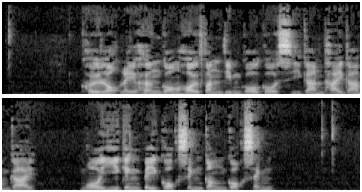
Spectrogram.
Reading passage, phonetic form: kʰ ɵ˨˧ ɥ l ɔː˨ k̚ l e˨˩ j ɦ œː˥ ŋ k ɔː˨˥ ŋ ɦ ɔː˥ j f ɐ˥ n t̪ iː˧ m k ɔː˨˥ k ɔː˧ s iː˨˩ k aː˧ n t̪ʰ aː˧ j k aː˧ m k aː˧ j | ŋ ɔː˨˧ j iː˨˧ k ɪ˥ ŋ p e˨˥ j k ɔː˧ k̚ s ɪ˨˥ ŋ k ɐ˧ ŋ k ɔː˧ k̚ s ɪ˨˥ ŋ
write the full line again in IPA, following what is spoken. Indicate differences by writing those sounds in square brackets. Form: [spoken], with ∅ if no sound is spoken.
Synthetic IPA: kʰ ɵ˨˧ ɥ l ɔː˨ k̚ l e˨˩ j ɦ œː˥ ŋ k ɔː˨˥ ŋ ɦ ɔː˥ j f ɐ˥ n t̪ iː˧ m k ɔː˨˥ k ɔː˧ s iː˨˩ k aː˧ n t̪ʰ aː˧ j k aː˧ m k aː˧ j | ŋ ɔː˨˧ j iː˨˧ k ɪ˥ ŋ p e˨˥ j k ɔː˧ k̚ s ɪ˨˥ ŋ k ɐ˧ ŋ k ɔː˧ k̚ s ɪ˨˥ ŋ

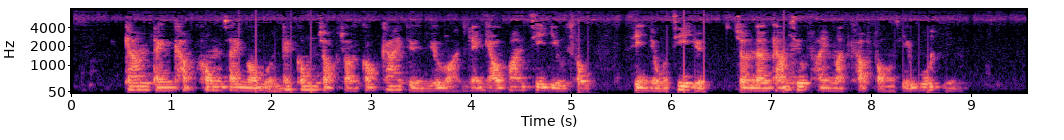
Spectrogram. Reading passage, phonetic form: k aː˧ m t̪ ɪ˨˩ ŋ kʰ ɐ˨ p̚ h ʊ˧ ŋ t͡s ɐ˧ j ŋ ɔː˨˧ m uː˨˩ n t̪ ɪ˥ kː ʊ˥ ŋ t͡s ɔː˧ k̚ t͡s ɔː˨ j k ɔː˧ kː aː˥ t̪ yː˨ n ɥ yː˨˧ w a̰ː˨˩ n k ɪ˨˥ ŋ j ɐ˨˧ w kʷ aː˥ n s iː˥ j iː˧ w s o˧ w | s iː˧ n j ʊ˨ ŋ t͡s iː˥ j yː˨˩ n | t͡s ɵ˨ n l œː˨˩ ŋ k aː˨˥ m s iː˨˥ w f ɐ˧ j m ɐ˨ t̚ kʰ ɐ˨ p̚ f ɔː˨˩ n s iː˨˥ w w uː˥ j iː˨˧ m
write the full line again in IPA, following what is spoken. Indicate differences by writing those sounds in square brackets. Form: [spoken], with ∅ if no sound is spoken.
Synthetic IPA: k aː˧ m t̪ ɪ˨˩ ŋ kʰ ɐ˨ p̚ h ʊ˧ ŋ t͡s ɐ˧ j ŋ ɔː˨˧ m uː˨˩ n t̪ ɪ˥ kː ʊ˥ ŋ t͡s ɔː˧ k̚ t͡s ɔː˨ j k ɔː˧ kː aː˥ t̪ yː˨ n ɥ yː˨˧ w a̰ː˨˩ n k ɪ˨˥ ŋ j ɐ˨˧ w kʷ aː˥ n [t͡s] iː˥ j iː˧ w s o˧ w | s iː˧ n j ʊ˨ ŋ t͡s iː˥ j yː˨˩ n | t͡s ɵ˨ n l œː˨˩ ŋ k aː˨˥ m s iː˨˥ w f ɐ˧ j m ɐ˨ t̚ kʰ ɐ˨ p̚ f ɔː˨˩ [ŋ] s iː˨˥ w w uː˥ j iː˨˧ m

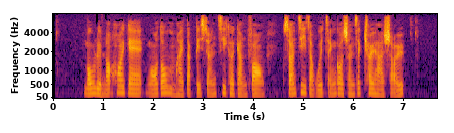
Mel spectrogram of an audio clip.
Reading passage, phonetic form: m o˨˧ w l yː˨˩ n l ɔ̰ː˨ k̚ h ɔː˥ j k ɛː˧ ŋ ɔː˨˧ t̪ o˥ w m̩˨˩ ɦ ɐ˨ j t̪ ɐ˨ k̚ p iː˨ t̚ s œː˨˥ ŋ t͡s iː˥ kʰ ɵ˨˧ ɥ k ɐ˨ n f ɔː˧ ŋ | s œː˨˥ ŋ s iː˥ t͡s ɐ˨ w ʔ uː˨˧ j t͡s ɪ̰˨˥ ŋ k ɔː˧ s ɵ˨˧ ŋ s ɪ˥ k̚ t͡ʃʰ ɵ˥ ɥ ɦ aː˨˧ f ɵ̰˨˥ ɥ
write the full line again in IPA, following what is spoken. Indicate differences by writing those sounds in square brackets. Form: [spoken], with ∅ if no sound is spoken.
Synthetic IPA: m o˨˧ w l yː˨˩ n l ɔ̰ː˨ k̚ h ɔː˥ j k ɛː˧ ŋ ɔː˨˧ t̪ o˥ w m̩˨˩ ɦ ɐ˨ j t̪ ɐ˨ k̚ p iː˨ t̚ s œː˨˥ ŋ t͡s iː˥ kʰ ɵ˨˧ ɥ k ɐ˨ n f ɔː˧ ŋ | s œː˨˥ ŋ [t͡s] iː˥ t͡s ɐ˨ w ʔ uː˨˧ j t͡s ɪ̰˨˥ ŋ k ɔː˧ s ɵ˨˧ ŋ s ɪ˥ k̚ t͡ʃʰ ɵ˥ ɥ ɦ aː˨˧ [s] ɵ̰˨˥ ɥ

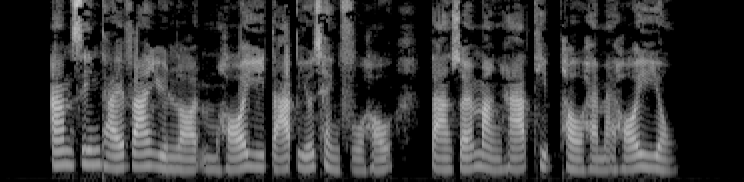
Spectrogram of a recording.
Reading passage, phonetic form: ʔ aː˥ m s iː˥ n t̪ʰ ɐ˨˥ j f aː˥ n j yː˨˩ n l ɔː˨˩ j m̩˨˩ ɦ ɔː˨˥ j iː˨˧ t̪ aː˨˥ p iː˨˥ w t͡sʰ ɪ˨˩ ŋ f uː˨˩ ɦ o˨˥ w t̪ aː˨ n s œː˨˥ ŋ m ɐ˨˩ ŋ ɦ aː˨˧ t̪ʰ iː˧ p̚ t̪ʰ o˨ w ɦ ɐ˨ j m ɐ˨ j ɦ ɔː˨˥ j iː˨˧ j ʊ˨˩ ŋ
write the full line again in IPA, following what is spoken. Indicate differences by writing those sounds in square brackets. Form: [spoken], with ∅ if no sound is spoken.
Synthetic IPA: ʔ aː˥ m s iː˥ n t̪ʰ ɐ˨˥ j f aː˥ n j yː˨˩ n l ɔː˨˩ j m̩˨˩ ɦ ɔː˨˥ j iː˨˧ t̪ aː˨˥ p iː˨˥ w t͡sʰ ɪ˨˩ ŋ f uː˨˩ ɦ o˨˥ w t̪ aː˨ n s œː˨˥ ŋ m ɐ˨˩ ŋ ɦ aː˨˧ t̪ʰ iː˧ p̚ t̪ʰ o˨ w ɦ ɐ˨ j m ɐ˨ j ɦ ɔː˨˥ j iː˨˧ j ʊ˨˩ ŋ

